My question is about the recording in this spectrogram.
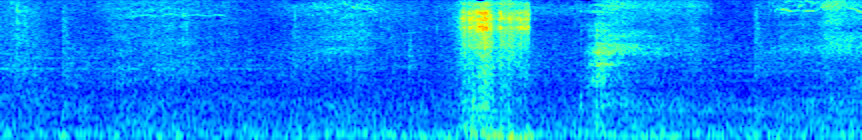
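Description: Heavy four-layer polypropylene trailer cover rustling as it is pulled and draped over a roof edge, with one louder swish about two and a half seconds in, over a low steady rumble.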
